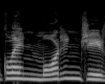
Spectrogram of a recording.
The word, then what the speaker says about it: Glenmorangie: Is it not Glen Morangy rhymes with orangey? Yeah. Yeah. Yeah. Glen Moran Morangi. Morangy. Morangi. Moranchi. Depends how you say orange.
